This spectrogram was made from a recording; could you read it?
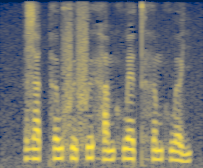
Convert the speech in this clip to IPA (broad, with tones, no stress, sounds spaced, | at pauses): z a˨˩ t̚ h ə˨˦ w f ɨ˧˩ f ɨ˧ h a˨˦ m h w ɛ˧ t̪ʰ ə˨˦ m h w ə˧˩˨ j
